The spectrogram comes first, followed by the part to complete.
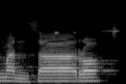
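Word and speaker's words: مَنْ سَارَ: Misalkan kalian baca mansaro. Itu salah. Yang benar mansaro, agak panjang.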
